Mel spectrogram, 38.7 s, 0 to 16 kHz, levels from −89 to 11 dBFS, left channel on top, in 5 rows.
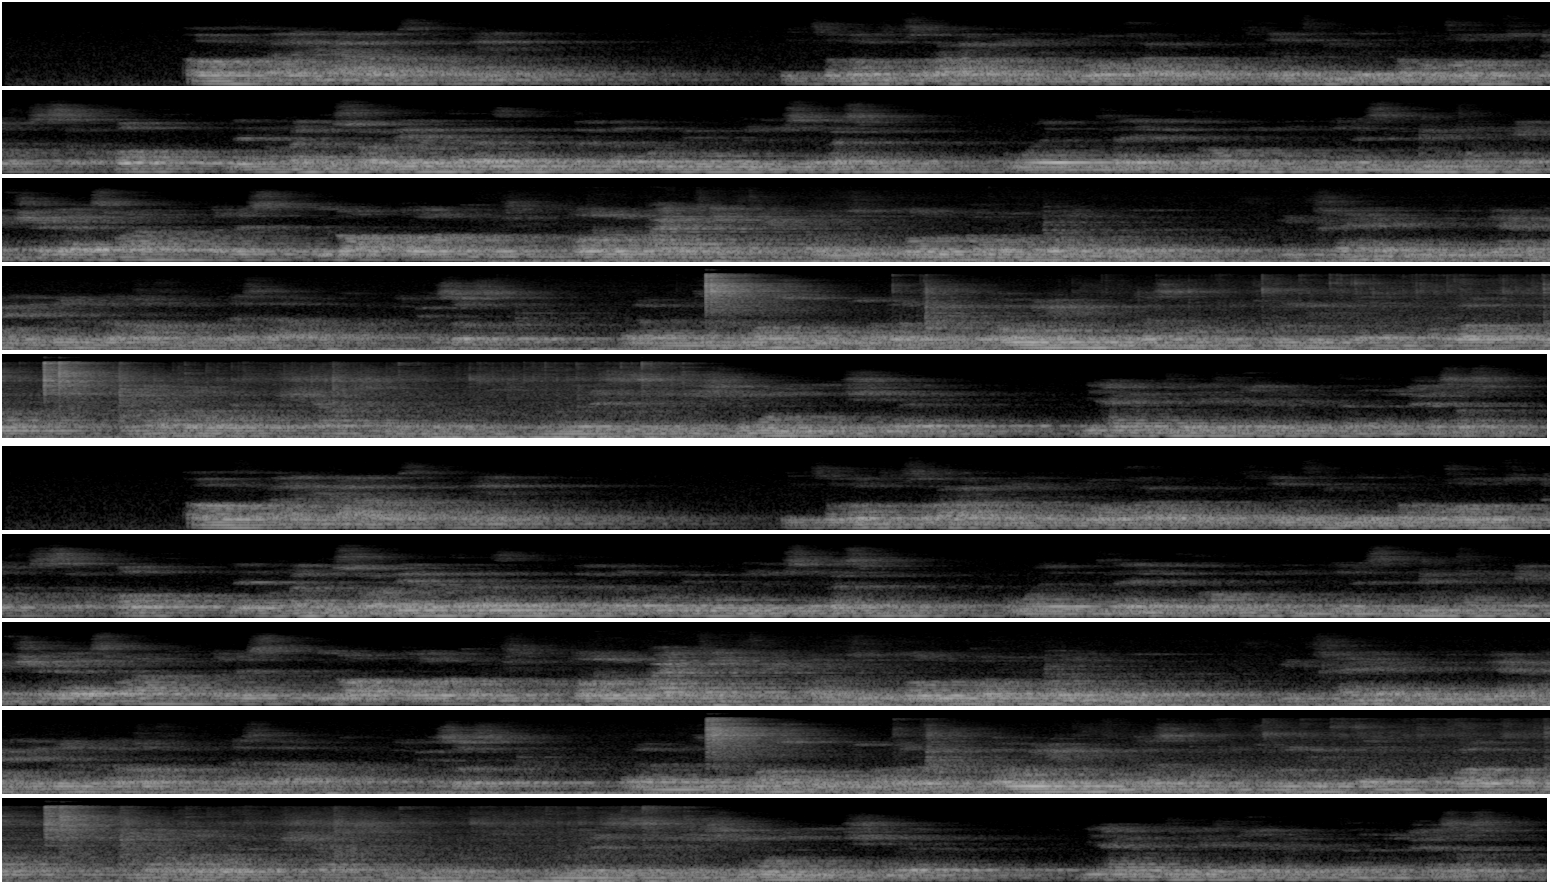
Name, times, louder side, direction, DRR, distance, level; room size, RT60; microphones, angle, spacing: voice 1, 0.9-2.0 2.3-2.5 3.9-8.5 8.9-12.2 12.7-21.4 21.9-25.7 26.3-31.1 31.5-35.6 36.3-38.4, equal, 15° left, -13 dB, 0.6 m, -34 dB
sound 1, 17.8-34.4, left 1 dB, 55° left, 0.7 m, -42 dB
4.3 x 2.2 x 2.4 m, 2.7 s
head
